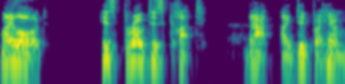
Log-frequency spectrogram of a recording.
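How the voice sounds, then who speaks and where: Taking on a put-on character voice, a man delivers his lines fairly slowly and at a fairly high pitch. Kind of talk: amateur stage Shakespeare. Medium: stage play.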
